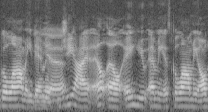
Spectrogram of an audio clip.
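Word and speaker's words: Guillaume: say it where is italine well it's spelled galami dammit g-i-l-l-a-u-m-e is galami all damn day in America yep how'd you say it's pronounced again gilm huh yum yum I ain't never gonna remember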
